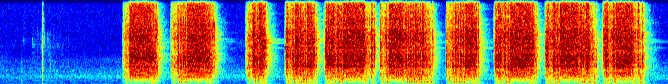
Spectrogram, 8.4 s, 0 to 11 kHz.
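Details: Hyper 7 nitro RC car, about 4 months old, stripped and cleaned, with fuel in the lines and the glow charged overnight. Repeated short starter whirs never catch; cranks but won't start, and owner suspects the clutch.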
